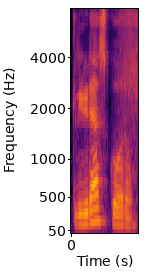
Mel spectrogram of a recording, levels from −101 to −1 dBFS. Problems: background sounds at intervals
